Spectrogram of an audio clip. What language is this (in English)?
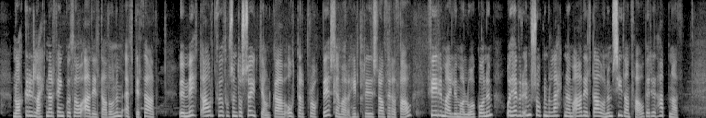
Icelandic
